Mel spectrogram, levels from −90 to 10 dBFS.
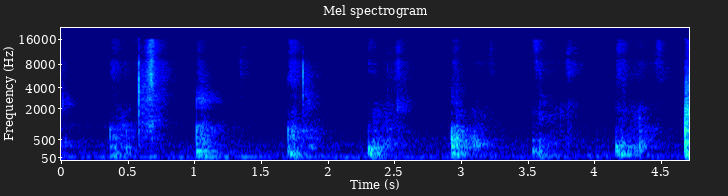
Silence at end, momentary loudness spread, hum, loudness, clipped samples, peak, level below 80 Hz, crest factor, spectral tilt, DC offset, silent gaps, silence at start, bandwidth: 0 s; 14 LU; none; -59 LUFS; under 0.1%; -28 dBFS; -76 dBFS; 32 dB; -3 dB/octave; under 0.1%; none; 0 s; 16 kHz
